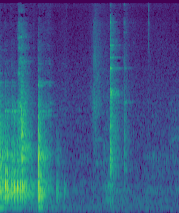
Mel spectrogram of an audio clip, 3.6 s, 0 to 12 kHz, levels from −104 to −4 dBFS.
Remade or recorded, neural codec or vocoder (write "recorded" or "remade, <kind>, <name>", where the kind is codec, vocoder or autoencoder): recorded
